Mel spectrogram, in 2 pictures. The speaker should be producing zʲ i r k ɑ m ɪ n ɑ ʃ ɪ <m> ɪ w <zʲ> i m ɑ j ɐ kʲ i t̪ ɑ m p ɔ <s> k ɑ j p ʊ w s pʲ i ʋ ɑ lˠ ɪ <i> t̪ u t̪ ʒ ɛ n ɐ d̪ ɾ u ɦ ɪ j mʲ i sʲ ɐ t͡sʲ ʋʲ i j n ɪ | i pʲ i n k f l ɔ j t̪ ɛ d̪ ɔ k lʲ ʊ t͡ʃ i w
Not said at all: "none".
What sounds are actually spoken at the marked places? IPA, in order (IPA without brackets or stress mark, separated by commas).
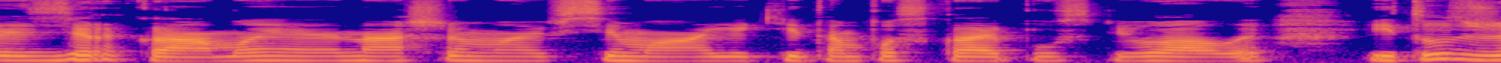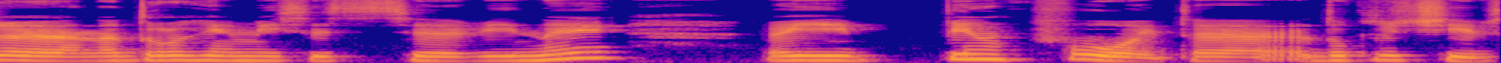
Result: m, sʲ, s, i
